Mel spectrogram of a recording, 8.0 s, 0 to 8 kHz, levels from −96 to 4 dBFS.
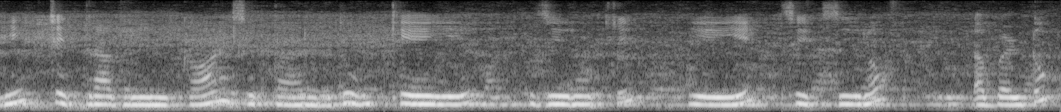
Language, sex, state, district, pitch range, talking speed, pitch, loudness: Kannada, female, Karnataka, Chamarajanagar, 205-225 Hz, 90 wpm, 215 Hz, -14 LUFS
